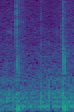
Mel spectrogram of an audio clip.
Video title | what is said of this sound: Paano Malalaman Kung May Palitin Na Sa Ating Sigunyal #shortvideo #viralvideo | kung meron kayong maririnig na tunog is palitin na yan. At sa atin is wala pa naman na yung makikirinig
